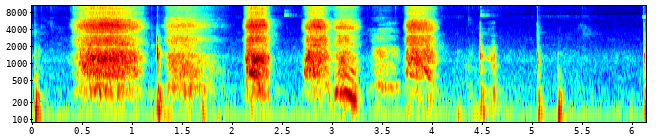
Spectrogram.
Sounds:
Sniff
